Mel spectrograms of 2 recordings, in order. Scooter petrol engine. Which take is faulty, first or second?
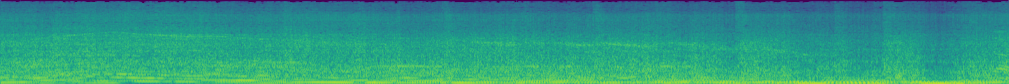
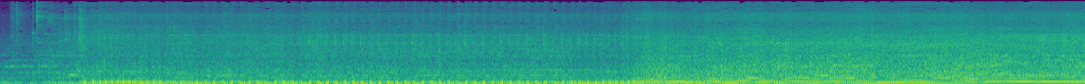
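first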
